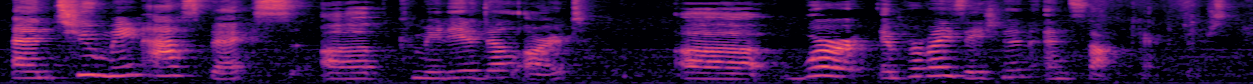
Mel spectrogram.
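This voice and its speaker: A woman's voice: high voice, expressive, unhurried, a bit bright, slight background noise. A young woman giving a casual, hesitant class presentation, with many fillers. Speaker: student presenter.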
